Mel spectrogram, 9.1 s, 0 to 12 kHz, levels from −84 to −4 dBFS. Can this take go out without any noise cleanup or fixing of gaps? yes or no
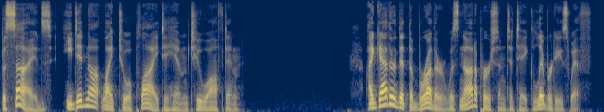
yes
